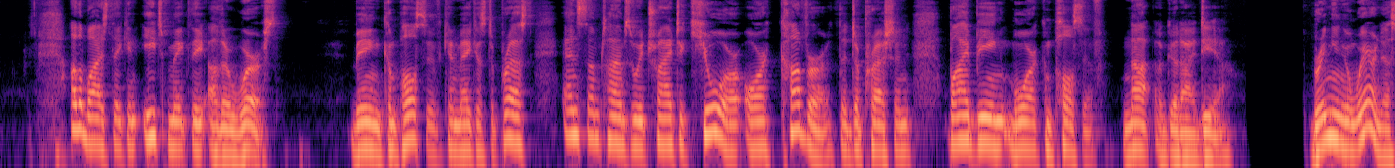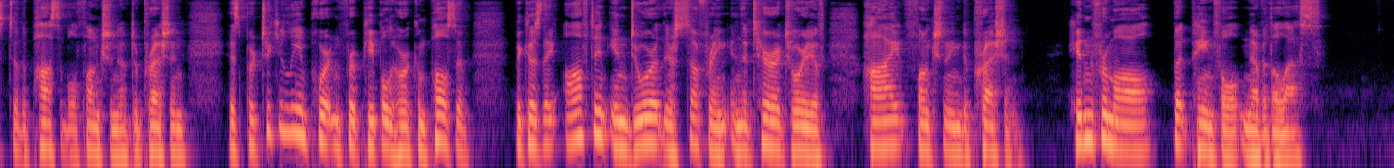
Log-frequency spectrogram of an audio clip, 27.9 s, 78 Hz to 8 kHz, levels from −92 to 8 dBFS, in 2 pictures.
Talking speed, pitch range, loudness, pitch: 145 wpm, 115-150 Hz, -19 LUFS, 130 Hz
